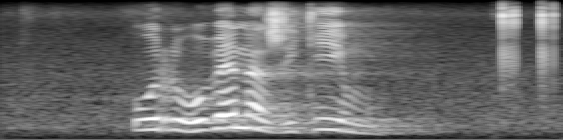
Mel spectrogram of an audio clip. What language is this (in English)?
Venda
